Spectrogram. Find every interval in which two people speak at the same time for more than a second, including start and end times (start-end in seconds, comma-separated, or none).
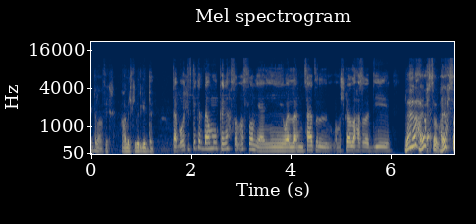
none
